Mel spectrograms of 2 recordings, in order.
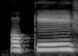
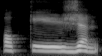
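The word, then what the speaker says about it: occasion: ए ये है जन ऑकेजन ओकेज नहीं पढ़ेंगे ऑकेजन समझ में आ गया क्योंकि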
